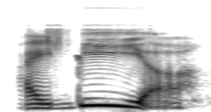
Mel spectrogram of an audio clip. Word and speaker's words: idea: go in separate syllables so you hear each of them idea i should make that capital so that you remember that d e is stressed idea but in the word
